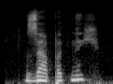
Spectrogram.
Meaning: 1. Western 2. West
- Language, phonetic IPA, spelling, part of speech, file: Russian, [ˈzapədnɨj], западный, adjective, Ru-западный.ogg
